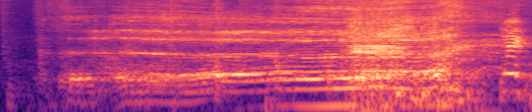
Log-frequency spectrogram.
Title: burping contest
